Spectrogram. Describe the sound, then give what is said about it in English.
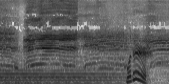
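Goats bleat in a steady, wavering chorus for several seconds, then one goat lets out a louder, rising-and-falling bleat at the end. “What are all these goats doing here?”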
